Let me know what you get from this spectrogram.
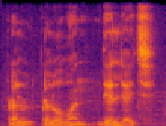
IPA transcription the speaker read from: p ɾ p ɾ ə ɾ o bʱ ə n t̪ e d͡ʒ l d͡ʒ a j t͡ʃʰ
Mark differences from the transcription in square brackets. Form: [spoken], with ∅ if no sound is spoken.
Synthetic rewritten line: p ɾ p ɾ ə [l] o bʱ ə n [d̪] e [∅] l d͡ʒ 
